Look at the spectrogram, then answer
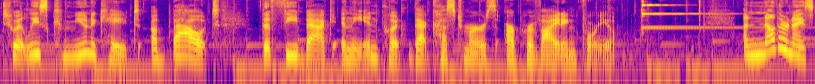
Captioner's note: ding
